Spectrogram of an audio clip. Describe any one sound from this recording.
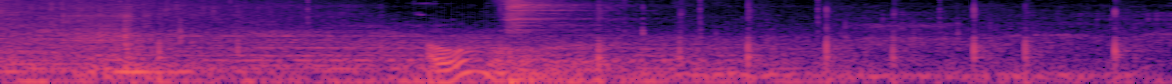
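Footsteps tread slowly on a hard floor.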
